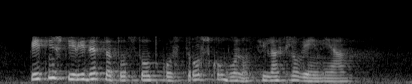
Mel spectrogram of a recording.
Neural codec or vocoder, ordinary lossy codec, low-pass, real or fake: vocoder, 22.05 kHz, 80 mel bands, WaveNeXt; none; 3.6 kHz; fake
